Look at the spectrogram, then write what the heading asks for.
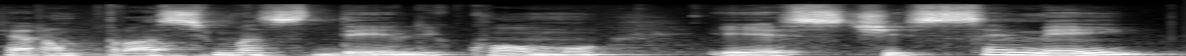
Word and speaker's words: Semei: o nome dele era Semei, imagino que é assim que pronuncia, S-E-M-E-I, e ele vinha,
